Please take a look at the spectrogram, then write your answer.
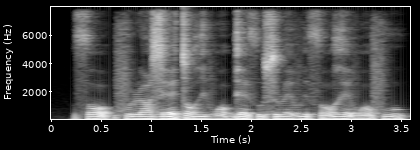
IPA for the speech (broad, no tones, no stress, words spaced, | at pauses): θɔ | fuɭɑzɛ tɔɣɪβɔ ɡɛθusɹɛ βɪθɔ ɣɛβɔ fu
